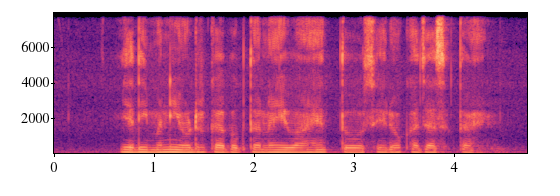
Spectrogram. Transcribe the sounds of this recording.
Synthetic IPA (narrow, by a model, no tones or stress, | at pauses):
jɐd̪imɐniɔːɾɖəɾkabʊɡt̪anɐɦĩɦʊaɦɛt̪oʊseɾoːkad͡ʒaːsɐ̥k̚t̪aɦɛː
